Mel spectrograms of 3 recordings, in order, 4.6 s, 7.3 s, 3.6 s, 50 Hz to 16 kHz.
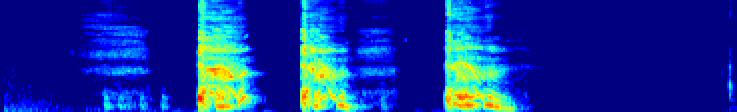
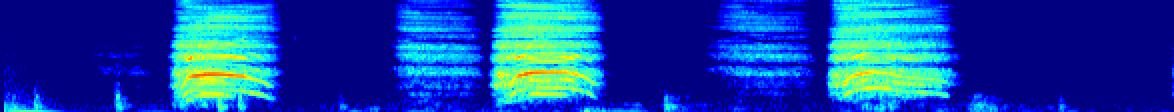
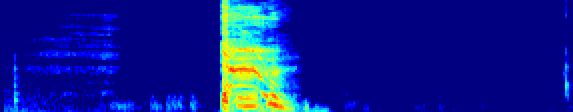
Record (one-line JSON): {"three_cough_length": "4.6 s", "three_cough_amplitude": 32768, "three_cough_signal_mean_std_ratio": 0.36, "exhalation_length": "7.3 s", "exhalation_amplitude": 18102, "exhalation_signal_mean_std_ratio": 0.47, "cough_length": "3.6 s", "cough_amplitude": 32768, "cough_signal_mean_std_ratio": 0.28, "survey_phase": "beta (2021-08-13 to 2022-03-07)", "age": "45-64", "gender": "Female", "wearing_mask": "No", "symptom_runny_or_blocked_nose": true, "symptom_sore_throat": true, "symptom_fatigue": true, "symptom_headache": true, "symptom_onset": "3 days", "smoker_status": "Never smoked", "respiratory_condition_asthma": false, "respiratory_condition_other": false, "recruitment_source": "Test and Trace", "submission_delay": "2 days", "covid_test_result": "Positive", "covid_test_method": "RT-qPCR", "covid_ct_value": 17.1, "covid_ct_gene": "ORF1ab gene", "covid_ct_mean": 18.3, "covid_viral_load": "1000000 copies/ml", "covid_viral_load_category": "High viral load (>1M copies/ml)"}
